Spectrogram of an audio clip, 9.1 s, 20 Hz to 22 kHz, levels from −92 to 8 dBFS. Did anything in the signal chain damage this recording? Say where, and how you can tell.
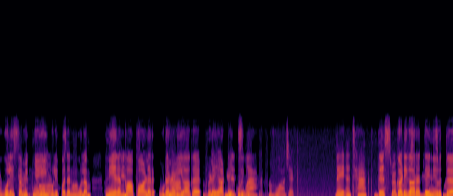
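Yes, and it's the echo canceller in the call processing that's doing the damage. Its most obvious handiwork is speech suppressed in double talk at 0.0 to 1.62 s, 2.44 to 3.8 s, 4.48 to 5.42 s and 8.29 s to the end. The voice dips or drops out in chunks, by as much as about 40 dB in the first two stretches and roughly 15 to 20 dB later. Likely cause: the far end was talking, and the canceller couldn't separate this talker from the loudspeaker echo, so it ducked both.

Between those, at 1.9 to 2.09 s, the background is gated by the echo canceller. For about a fifth of a second the room tone falls away, by about 40 dB, then comes straight back. That's the canceller clamping down on the mic while the loudspeaker was active and releasing once it decided things were clear. It's short.

There's also echo leak at 4.1 to 4.35 s, 4.78 to 4.82 s and 5.16 to 5.27 s. These are faint, scrappy copies of the voice, about 25 dB under the direct speech and trailing it by 288 ms. 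The constant delay gives it away as a returned loudspeaker signal. The likely cause is that the canceller failed to fully subtract what the mic picked up from the speaker, so fragments got sent back. The last two land inside the 4.48 to 5.42 s suppression.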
